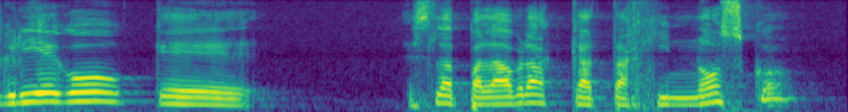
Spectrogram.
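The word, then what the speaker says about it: καταγινώσκω: que es la palabra cataginoso con doble K con k ta G kataginoso con cal final no también y acento en la o última Qué significa censurar reprender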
